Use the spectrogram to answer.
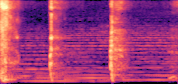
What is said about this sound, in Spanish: Todos ven eh, cómo Ralm por un segundo empieza a toser y una, y una sangre negra cae al piso.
